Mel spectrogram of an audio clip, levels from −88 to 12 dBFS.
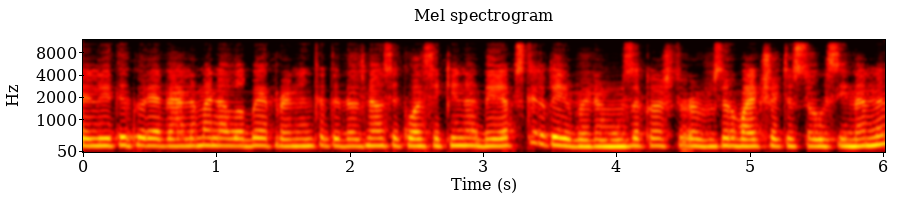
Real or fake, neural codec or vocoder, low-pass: fake; codec, 44.1 kHz, 1.7 kbps, Pupu-Codec; 10.8 kHz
